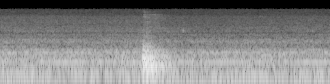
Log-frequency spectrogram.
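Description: A tram's door thuds shut.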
